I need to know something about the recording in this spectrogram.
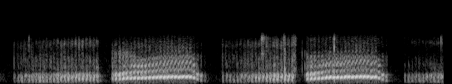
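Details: Cat's steady purr alternating with a high, whistling, squeaky wheeze-like tone on every other breath phase; wheezing during purring.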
